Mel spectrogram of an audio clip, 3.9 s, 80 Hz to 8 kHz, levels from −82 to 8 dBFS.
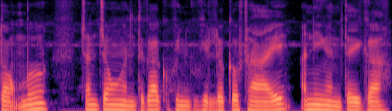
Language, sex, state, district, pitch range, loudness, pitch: Wancho, male, Arunachal Pradesh, Longding, 115-130 Hz, -15 LUFS, 120 Hz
